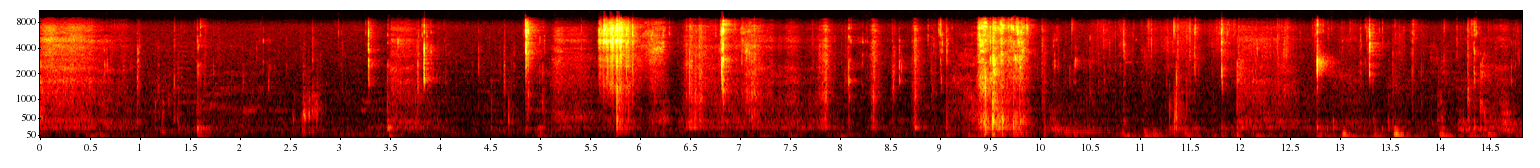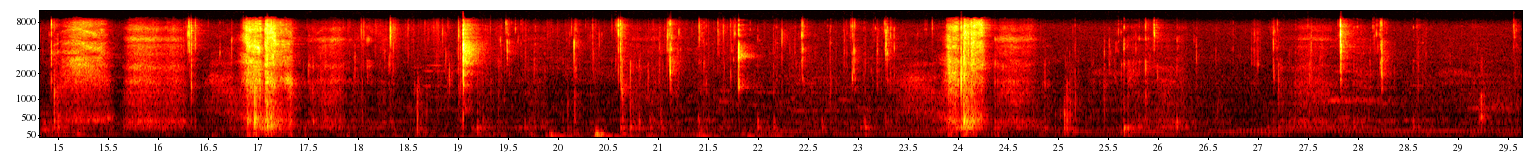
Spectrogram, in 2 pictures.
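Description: Close-up eating sounds of a person chewing mouthfuls of dhido with sisnu nettle soup: wet chewing and smacking with small clicks throughout. About five much louder, sharper mouth sounds fall several seconds apart.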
